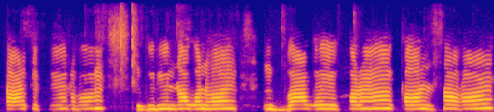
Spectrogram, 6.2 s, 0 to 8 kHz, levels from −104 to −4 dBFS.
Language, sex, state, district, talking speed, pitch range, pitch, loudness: Maithili, female, Bihar, Samastipur, 135 wpm, 260-275 Hz, 265 Hz, -16 LUFS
